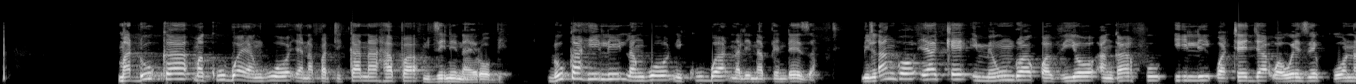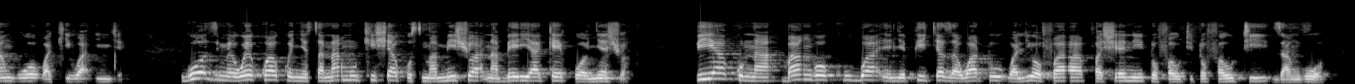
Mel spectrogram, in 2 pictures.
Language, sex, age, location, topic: Swahili, male, 36-49, Nairobi, finance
